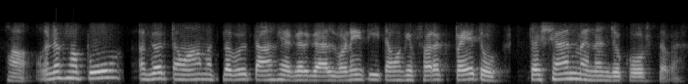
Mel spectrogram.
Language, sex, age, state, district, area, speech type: Sindhi, female, 45-60, Maharashtra, Thane, urban, conversation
